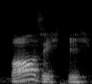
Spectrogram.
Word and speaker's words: vorsichtig: Yeah, and careful with the pronunciation of careful. Yeah, you have to stretch the O. Vorsichtig, Computer.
